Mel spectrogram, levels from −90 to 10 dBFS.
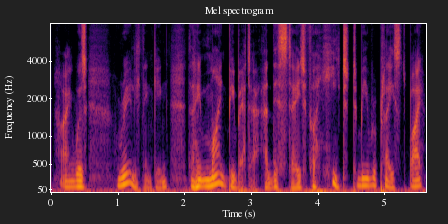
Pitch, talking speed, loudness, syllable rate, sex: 105 Hz, 190 wpm, -21 LUFS, 5.4 syllables/s, male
